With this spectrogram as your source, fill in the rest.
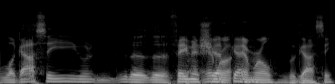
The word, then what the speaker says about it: Emeril Lagasse: Emeril Lagasse.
